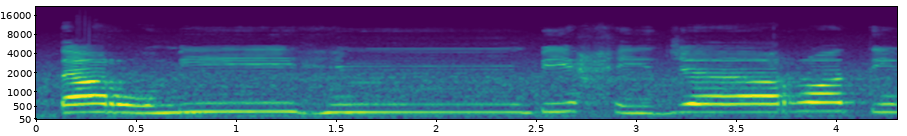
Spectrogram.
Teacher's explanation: ہا کو باریک پڑھیں، را کو موٹا پڑھیں۔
